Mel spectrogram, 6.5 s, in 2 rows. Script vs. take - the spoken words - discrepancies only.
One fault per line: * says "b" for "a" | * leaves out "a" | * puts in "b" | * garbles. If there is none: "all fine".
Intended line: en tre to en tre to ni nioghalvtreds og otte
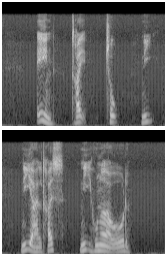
* says "ni nioghalvtreds" for "en tre to"
* says "hundrede" for "nioghalvtreds"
